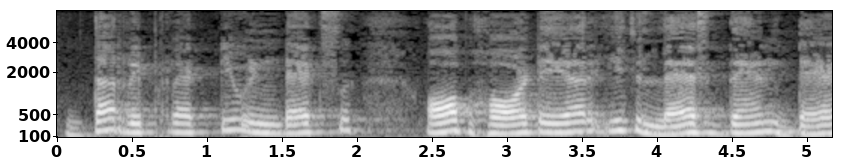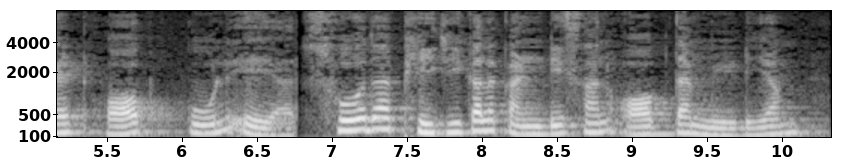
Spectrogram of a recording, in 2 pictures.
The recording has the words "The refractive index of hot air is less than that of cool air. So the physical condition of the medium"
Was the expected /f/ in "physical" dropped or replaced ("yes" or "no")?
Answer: yes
